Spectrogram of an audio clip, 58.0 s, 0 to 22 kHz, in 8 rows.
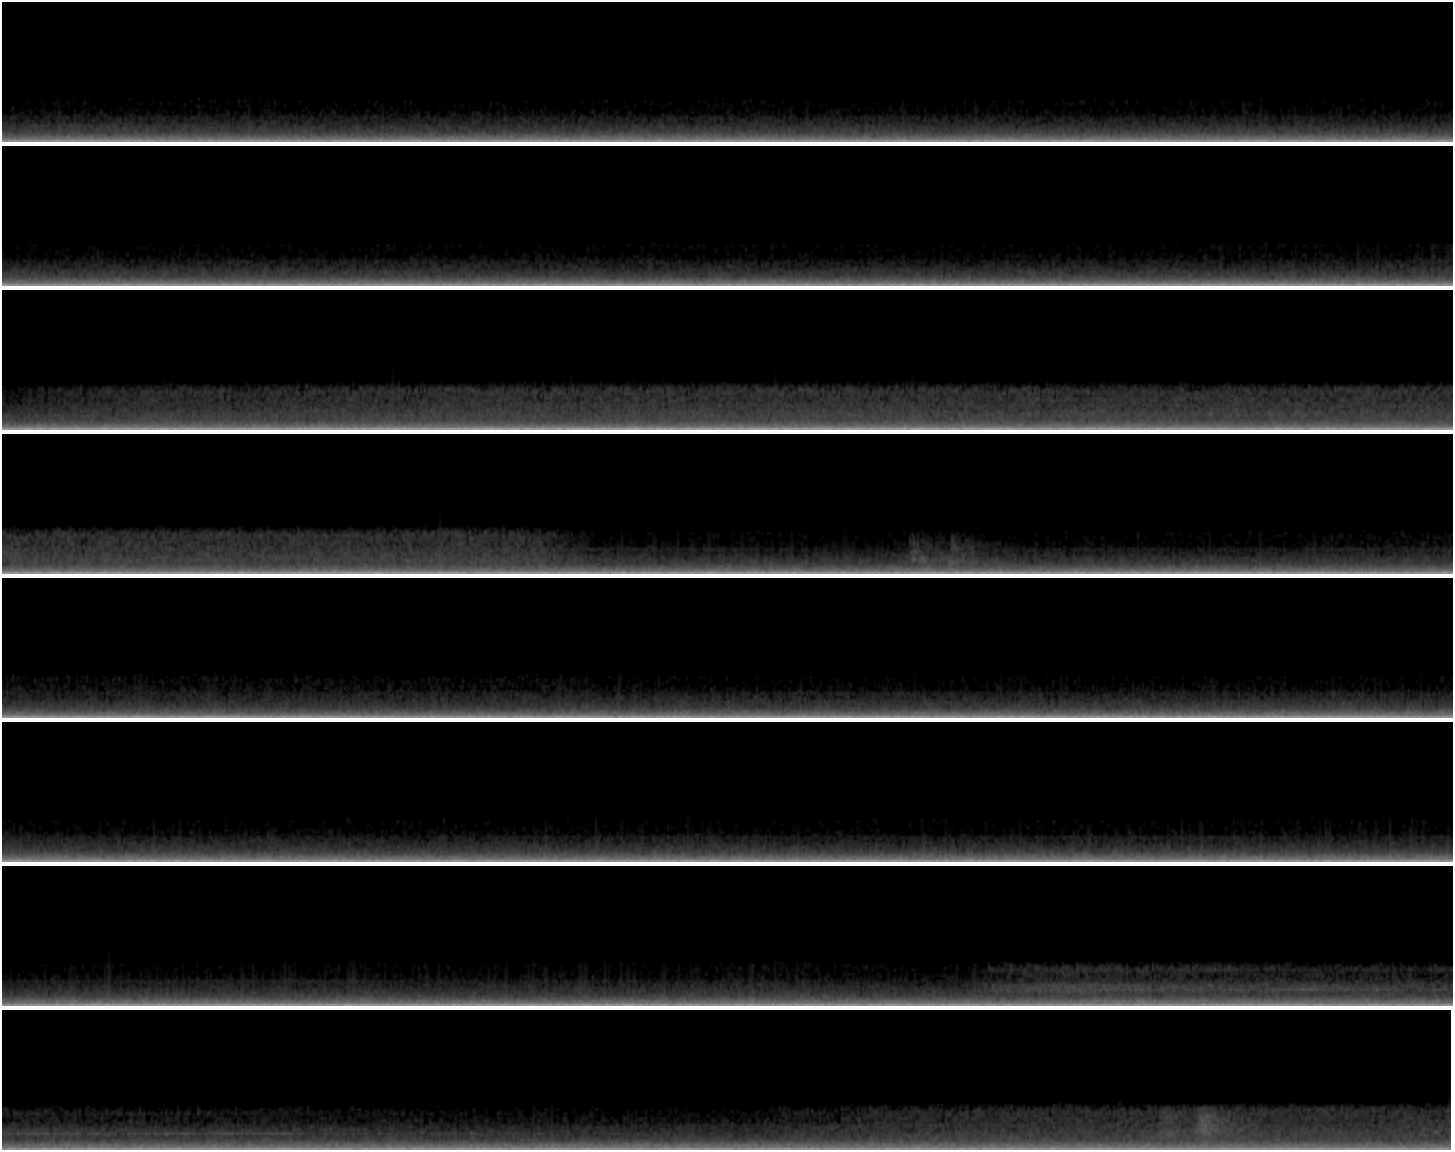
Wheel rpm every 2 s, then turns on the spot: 0, 0, 0, 0, 0, 0, 0, 0, 0, 0, 0, 0, 0, 0, 0, 0, 0, 0, 0, 0, 0, 0, 0, 0, 0, 0, 0, 0, 0.
none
